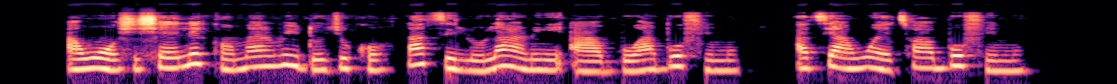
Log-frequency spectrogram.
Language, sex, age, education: Yoruba, female, 15-29, tertiary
